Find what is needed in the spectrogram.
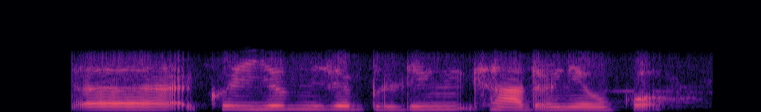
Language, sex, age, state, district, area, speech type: Manipuri, female, 18-30, Manipur, Senapati, rural, conversation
